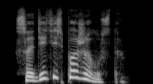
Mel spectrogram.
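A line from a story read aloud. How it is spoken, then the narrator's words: Plain. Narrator (Russian): сказала я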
